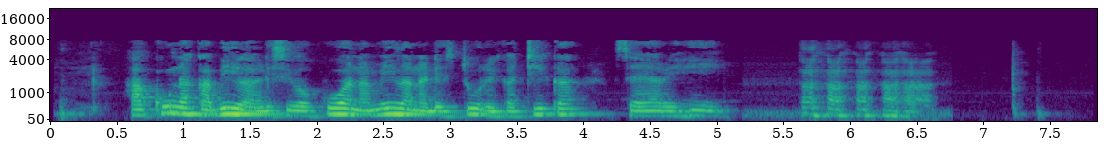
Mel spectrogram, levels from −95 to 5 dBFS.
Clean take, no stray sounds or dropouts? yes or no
no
